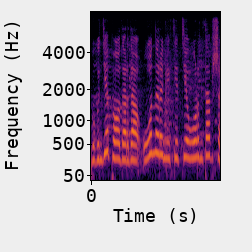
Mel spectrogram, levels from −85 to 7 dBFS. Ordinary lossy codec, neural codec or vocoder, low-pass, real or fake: none; vocoder, 44.1 kHz, 128 mel bands every 512 samples, BigVGAN v2; 7.2 kHz; fake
